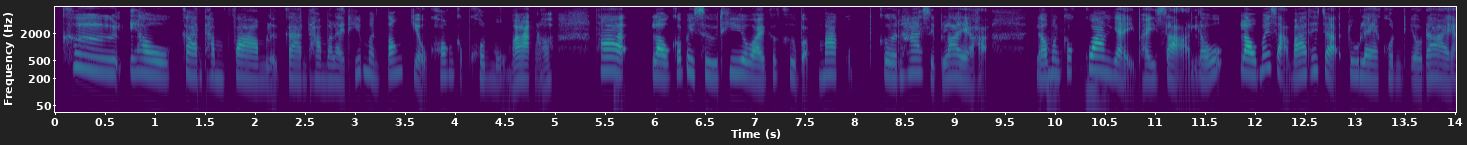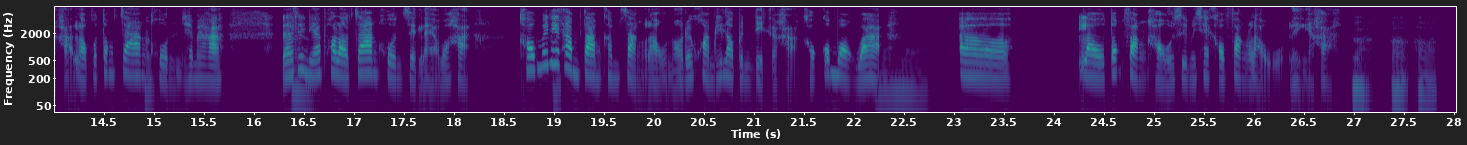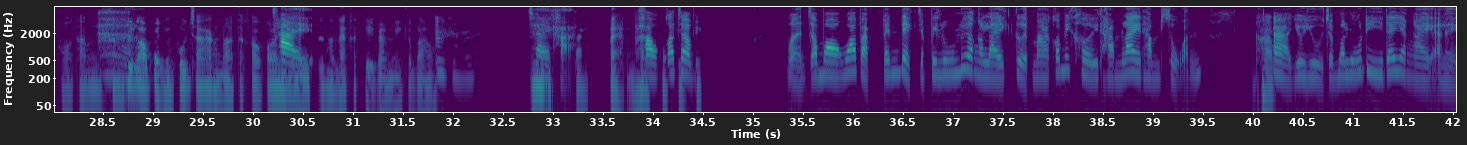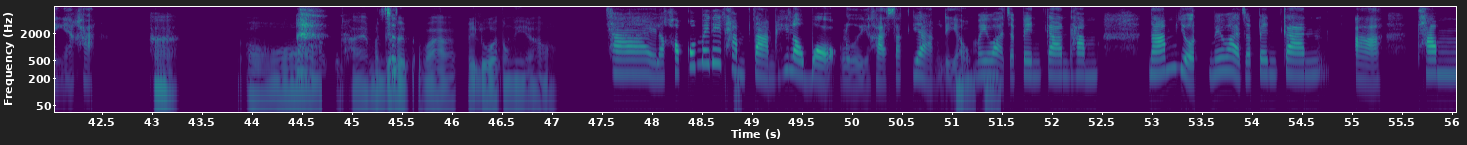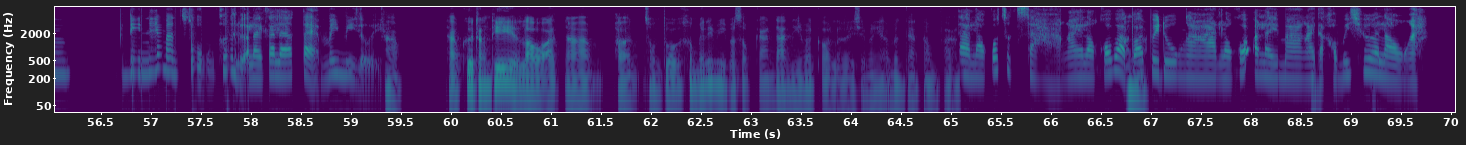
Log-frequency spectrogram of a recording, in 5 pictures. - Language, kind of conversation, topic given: Thai, podcast, ตอนเปลี่ยนงาน คุณกลัวอะไรมากที่สุด และรับมืออย่างไร?
- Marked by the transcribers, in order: unintelligible speech; chuckle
